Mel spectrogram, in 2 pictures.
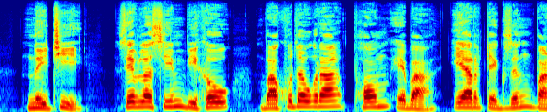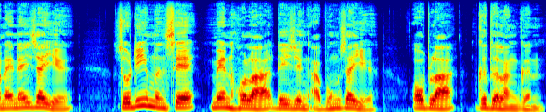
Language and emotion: Bodo, neutral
